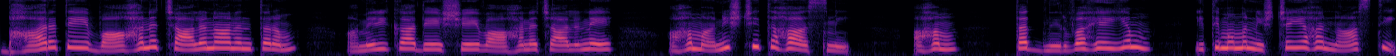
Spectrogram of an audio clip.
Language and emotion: Sanskrit, fearful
